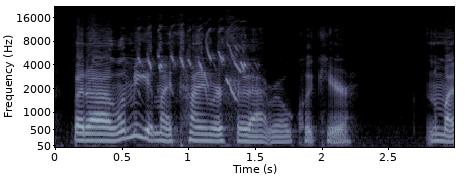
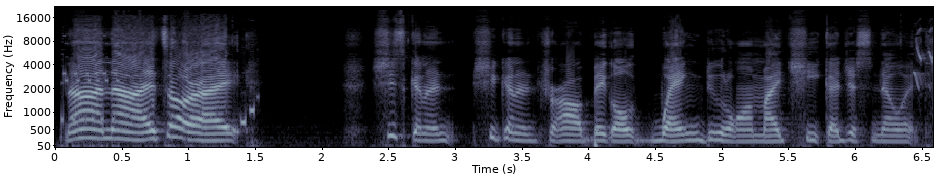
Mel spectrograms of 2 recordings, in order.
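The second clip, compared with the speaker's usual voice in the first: Nick character voice. Acted. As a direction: grumble it like the put-upon straight man, pitched down. Streamer voicing Nick in game.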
